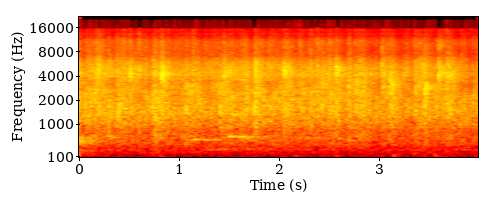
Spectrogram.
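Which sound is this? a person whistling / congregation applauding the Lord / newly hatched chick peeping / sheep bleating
congregation applauding the Lord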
